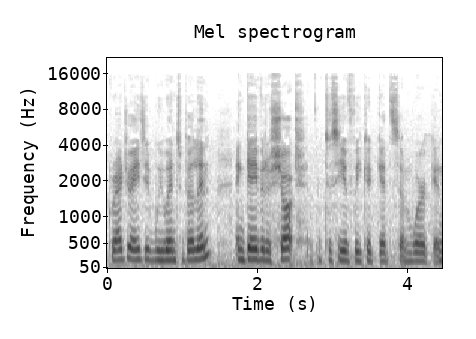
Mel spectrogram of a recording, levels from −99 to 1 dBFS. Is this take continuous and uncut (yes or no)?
yes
